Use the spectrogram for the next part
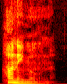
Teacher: There are three syllables in honeymoon, with the stress on the first syllable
